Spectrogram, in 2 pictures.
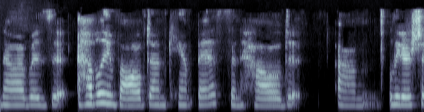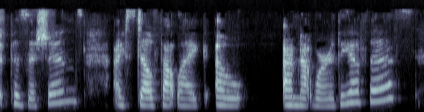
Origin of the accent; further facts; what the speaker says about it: Michigan, United States; moved away as an adult; also born or lived in Alabama; now in New York City, United States; went to the University of Alabama after being born and bred in Michigan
